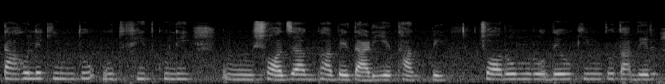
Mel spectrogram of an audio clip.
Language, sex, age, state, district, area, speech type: Bengali, female, 18-30, West Bengal, Purulia, urban, spontaneous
